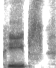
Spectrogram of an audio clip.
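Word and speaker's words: Pepys: even though it was spelled pep is apparently pronounced at peeps he was president of the royal society of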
